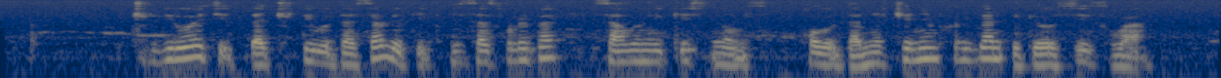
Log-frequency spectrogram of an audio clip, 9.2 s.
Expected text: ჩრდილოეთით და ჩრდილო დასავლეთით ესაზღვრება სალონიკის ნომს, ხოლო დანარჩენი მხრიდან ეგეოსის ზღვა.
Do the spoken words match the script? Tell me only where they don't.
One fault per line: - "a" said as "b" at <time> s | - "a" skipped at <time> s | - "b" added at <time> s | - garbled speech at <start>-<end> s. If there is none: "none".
none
